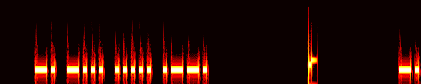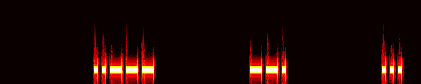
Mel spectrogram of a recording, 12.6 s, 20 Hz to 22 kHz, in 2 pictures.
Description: Morse code, heard as a keyed tone, about 20 wpm, spaced as for 9 wpm, 700 Hz. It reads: NB5P N2GS
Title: USA Call Signs - 4 Characters - 8x Character Spacing - 20wpm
